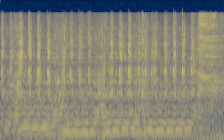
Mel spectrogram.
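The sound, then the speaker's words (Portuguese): Motorcycle engines drone loudly and steadily at night in a neighbourhood on the outskirts of Santo André, Greater São Paulo, Brazil, a buzzing, throbbing roar with a rapid pulsing rhythm and slight shifts in pitch as they rev. “O barulho do motor das motos é o aviso.”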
